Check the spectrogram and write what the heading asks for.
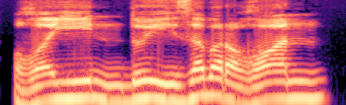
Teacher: হলকের শেষ থেকে গইন হরফের উচ্চারণ করব।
